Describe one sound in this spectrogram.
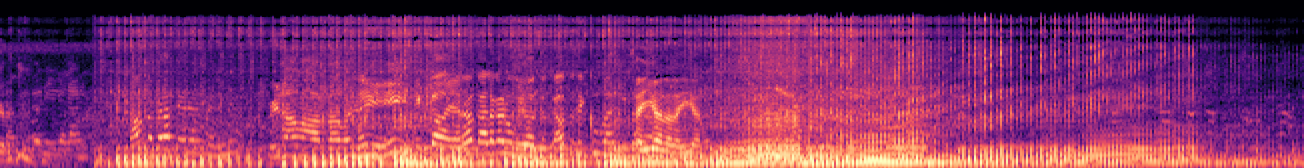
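A motorbike engine revs and roars as it rides off.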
